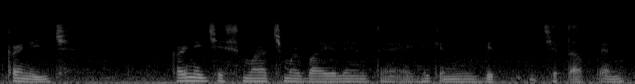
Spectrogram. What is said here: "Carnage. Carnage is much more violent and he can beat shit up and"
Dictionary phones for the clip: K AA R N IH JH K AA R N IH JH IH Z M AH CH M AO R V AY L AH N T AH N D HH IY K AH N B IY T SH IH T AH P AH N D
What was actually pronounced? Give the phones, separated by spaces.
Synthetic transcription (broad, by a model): K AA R N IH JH K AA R N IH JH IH S M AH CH M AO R B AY L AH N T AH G HH IY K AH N B IY T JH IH T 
